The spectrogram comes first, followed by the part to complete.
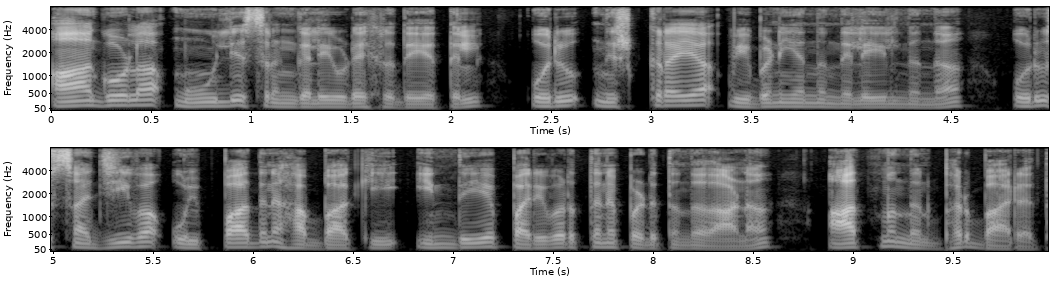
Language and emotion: Malayalam, neutral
